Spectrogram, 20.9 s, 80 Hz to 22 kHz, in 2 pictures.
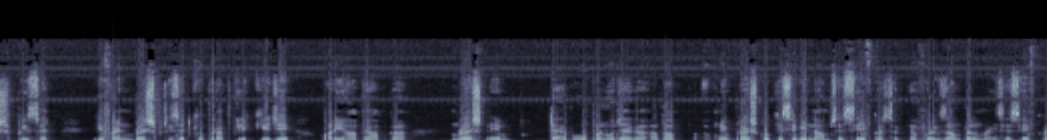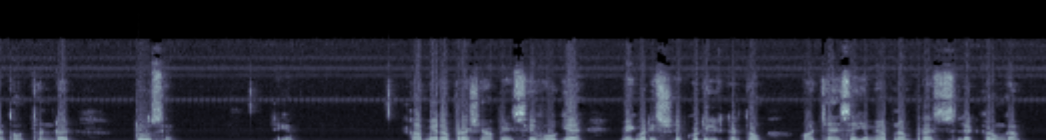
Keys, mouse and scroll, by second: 2.0 click, 8.7-9.6 typing, 10.8 space, 11.4 2, 13.3 click, 17.0 Delete, 20.3 b.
